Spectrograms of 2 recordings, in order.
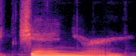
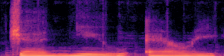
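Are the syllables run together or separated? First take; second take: run together; separated. First: It is said quickly, syllables joined smoothly. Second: It is said slowly, syllable by syllable. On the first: "连在一起的时候是January" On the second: "你特别慢把这几个音讲出来一次 / 四个音"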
